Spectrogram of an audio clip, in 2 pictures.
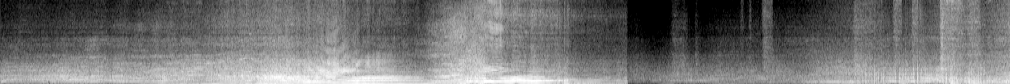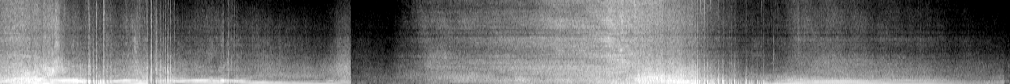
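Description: Rally cars at full throttle passing one after another in three separate passes. Each engine revs up and drops back in steps through the gear changes, growing louder to a peak and then falling away; each pass cuts off suddenly. The first car is a Ford Fiesta ST and the second a Subaru Impreza.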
